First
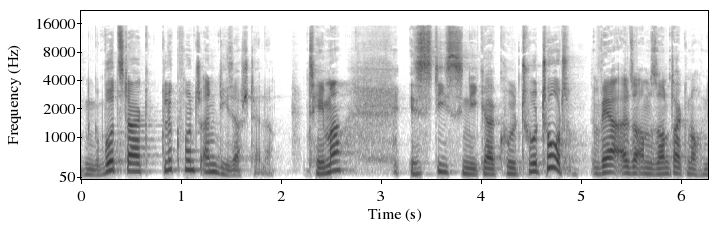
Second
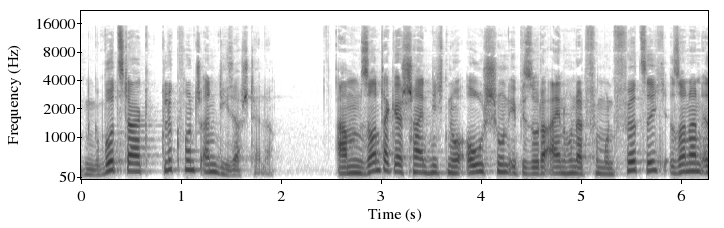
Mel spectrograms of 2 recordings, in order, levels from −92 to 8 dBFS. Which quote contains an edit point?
first; 2 cuts; at 2.1 s, 5.1 s

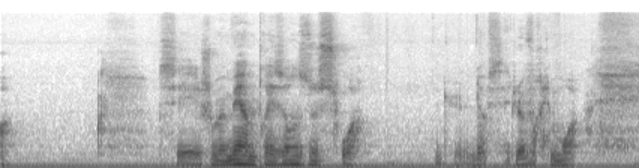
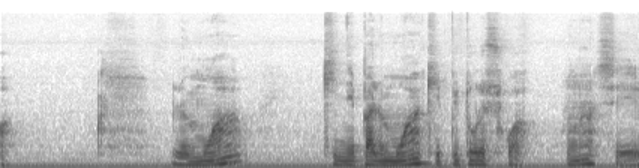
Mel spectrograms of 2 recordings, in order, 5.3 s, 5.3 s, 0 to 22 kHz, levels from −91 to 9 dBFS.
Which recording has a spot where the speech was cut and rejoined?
first; 2 cuts; at 1.3 s, 4.0 s

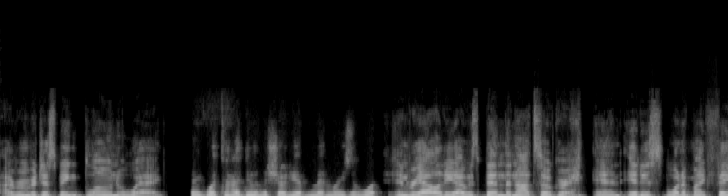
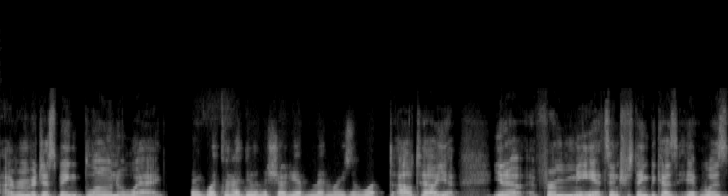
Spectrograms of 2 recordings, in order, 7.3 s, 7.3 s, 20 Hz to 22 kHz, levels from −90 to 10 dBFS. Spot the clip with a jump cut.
first; 2 cuts; at 3.8 s, 5.9 s

